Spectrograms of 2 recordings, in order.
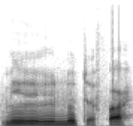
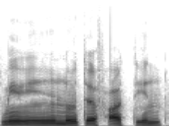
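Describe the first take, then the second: First: The last word ends cut off with 'h'. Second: The last word keeps its full ending, 'tin'. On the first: The recitation stops on this word. "if it's just this is the last word" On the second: The recitation continues after this word. "if it's gonna continue, you pronounce it as min nutfatin"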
